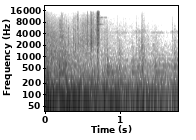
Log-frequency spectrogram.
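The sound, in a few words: gunshots in the video game Fallout: New Vegas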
